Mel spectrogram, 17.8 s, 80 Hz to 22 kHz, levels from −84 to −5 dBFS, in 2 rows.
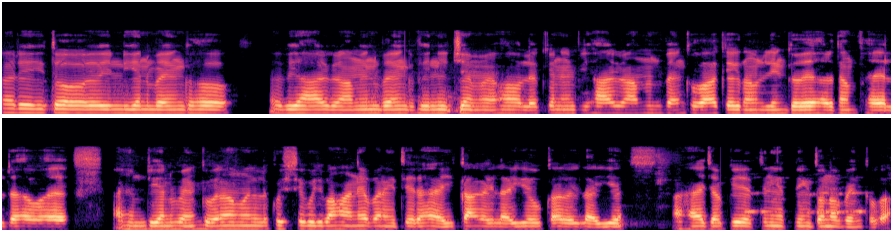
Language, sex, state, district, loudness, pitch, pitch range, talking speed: Magahi, male, Bihar, Lakhisarai, -17 LUFS, 120 Hz, 115-125 Hz, 160 wpm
